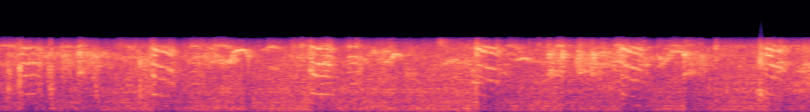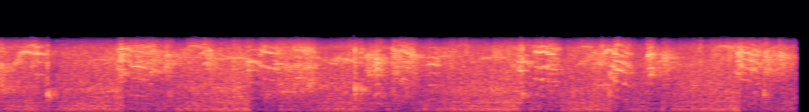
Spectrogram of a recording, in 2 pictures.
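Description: Hyacinth macaw chattering with its beak in a plastic measuring cup: a steady stream of short, rising and falling squeaky calls, with clicks of the beak against the plastic.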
